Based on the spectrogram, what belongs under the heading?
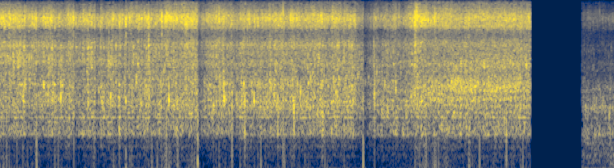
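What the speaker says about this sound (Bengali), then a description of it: "তেল গরম হয়ে গেছে তেলের ওপর মাছগুলো দিয়ে দেবো" Parshe fish hits hot oil in a pan, setting off a loud, dense, continuous sizzle with small crackles throughout, then a brief drop to silence before the sizzle comes back.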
